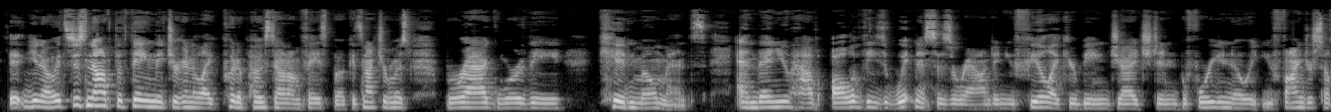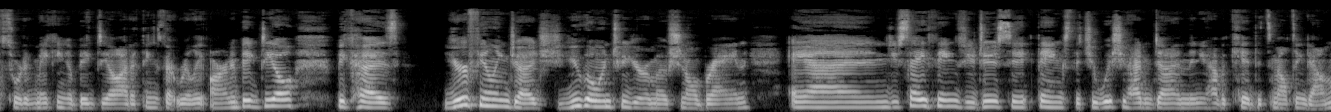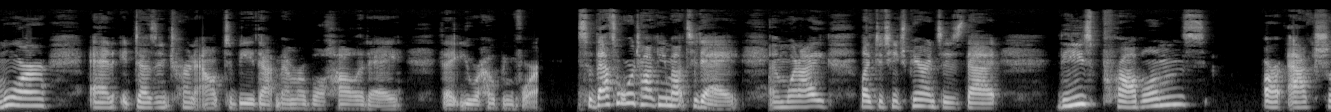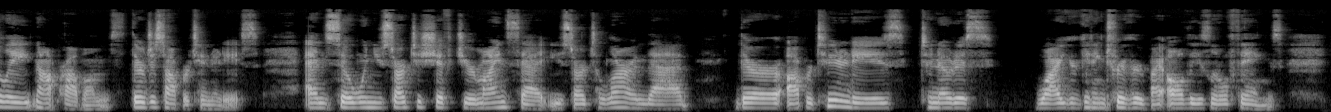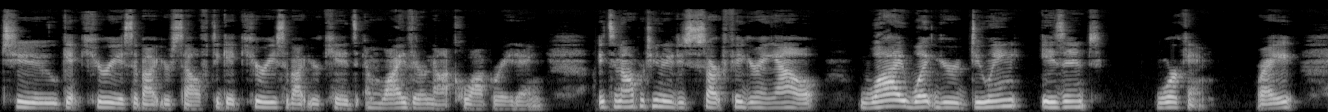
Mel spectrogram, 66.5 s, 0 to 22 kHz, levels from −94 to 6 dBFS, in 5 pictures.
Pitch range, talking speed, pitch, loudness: 160-195 Hz, 180 wpm, 175 Hz, -23 LUFS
